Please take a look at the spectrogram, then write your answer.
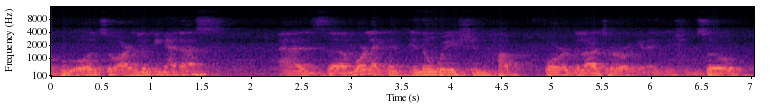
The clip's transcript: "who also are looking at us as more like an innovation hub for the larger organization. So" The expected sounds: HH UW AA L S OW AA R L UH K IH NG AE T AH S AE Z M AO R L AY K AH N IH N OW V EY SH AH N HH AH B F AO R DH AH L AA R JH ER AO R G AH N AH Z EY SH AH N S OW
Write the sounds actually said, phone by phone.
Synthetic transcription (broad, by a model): HH UW AA L S OW AA R L UH K IH NG AE T AH S AE Z M AO R L AY K AH N IH N OW V EY SH AH N HH AH B F AO R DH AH L AA R JH ER AO R G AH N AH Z EY SH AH N S OW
